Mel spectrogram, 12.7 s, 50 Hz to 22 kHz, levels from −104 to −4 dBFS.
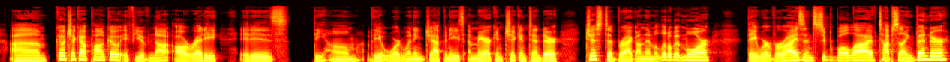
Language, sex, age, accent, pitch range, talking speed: English, male, 20-39, American, 120-165 Hz, 190 wpm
